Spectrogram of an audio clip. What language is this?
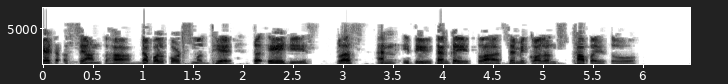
Sanskrit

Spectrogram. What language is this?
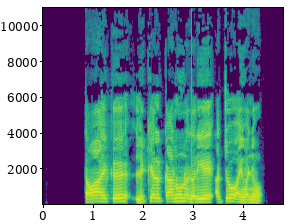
Sindhi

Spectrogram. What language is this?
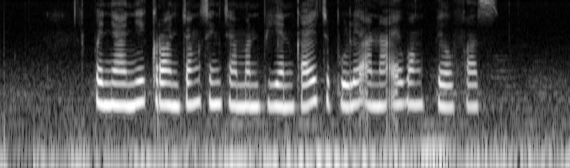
Javanese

